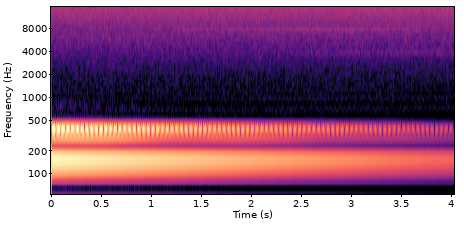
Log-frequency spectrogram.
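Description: The fading tail of a held electronic tone, gong-like with a few steady low pitches, dying away slowly and evenly.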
